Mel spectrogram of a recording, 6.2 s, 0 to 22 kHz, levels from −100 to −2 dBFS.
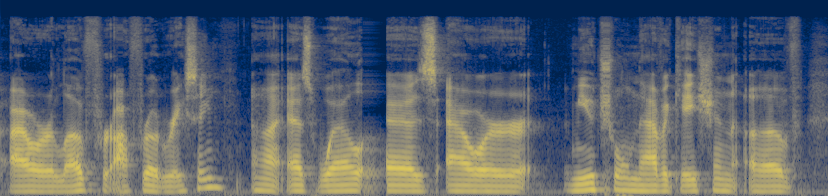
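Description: The speech has three dropouts from lost LE Audio frames. At 0.89 s a 30 ms gap is covered by the decoder repeating the last spectrum with scrambled signs. It sounds like a brief noisy smear. At 2.73 s a longer loss of 170 ms runs to 2.91 s. The repeated spectrum fades, so the sound turns hissy and dies away before returning. At 4.53 s a 40 ms loss gives another short smear. The gap lengths fit 10 ms frames, as in LC3, likely the codec in use.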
